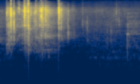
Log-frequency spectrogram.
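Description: Crinkling rustle and small clicks of a paper packet of acoustic guitar strings being handled and taken out of a guitar case, mostly in the first second, then quieter with one faint click near the end.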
